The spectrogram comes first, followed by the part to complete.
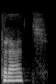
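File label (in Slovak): "trať", Slovak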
